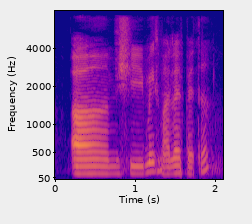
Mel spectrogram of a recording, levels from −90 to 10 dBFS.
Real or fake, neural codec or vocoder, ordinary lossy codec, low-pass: real; none; AAC, 32 kbps; 7.2 kHz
